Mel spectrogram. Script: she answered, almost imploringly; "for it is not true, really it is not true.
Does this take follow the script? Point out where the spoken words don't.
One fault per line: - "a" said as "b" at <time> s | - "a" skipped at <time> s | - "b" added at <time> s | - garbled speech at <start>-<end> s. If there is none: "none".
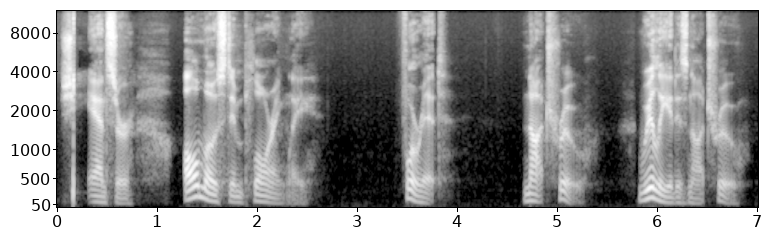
- "answered" said as "answer" at 0.3 s
- "is" skipped at 3.9 s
